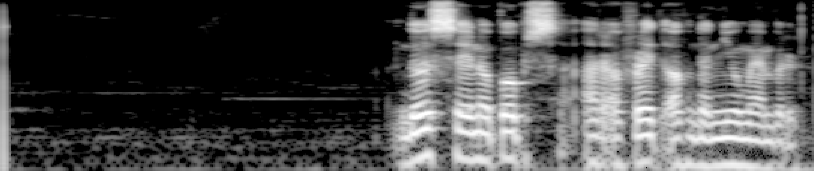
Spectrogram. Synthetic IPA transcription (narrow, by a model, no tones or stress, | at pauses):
d̪osːenopopsa̰ɾə̰fɾedɔ̰fd̪ənjumɛ̃mbər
